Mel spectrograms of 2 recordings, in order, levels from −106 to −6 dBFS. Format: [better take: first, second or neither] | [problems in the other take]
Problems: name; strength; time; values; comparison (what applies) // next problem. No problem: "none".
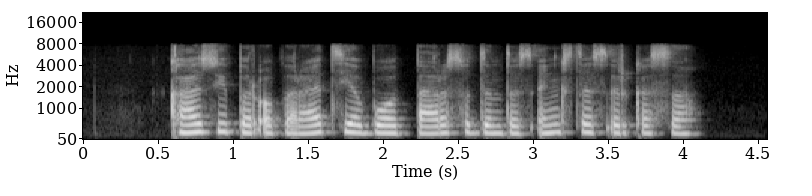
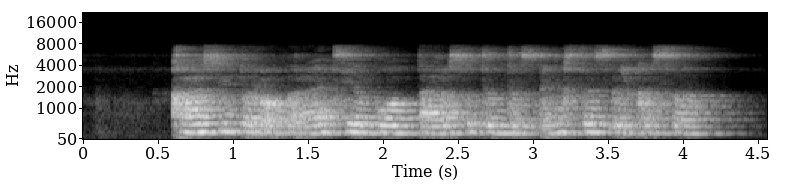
first | room echo; dies away in 0.7 s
